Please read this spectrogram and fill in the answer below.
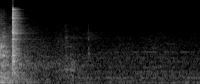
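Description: Old elevator car floor button pressed: two sharp clicks in quick succession, followed by a faint steady hum.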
